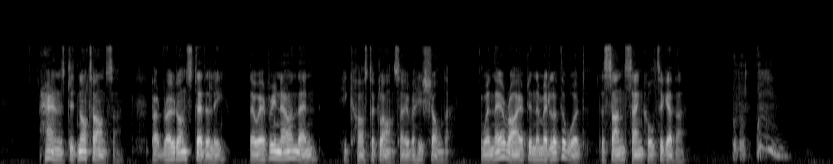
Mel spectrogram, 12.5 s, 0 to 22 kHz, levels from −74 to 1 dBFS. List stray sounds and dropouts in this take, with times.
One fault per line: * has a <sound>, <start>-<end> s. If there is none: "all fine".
* has a throat clearing, 11.0-11.9 s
